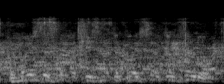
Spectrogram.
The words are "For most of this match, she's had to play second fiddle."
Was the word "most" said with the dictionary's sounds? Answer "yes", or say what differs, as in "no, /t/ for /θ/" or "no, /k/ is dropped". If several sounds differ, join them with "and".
no, /s/ is dropped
